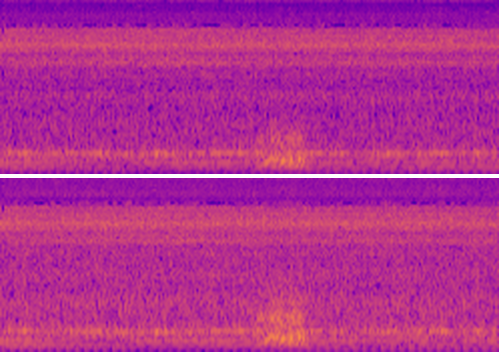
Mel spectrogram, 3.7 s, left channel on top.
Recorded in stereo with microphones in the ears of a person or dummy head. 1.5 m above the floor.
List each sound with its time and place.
0.0 s running water: 10° right (ahead or behind)
1.9 s a zipper: 65° right (ahead or behind)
